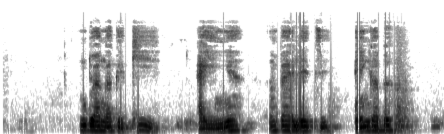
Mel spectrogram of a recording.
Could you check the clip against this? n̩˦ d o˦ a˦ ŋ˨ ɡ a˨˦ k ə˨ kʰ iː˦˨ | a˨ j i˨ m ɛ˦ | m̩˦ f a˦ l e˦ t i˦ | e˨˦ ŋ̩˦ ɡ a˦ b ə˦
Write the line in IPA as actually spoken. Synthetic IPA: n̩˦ d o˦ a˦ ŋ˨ ɡ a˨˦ k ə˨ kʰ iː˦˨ | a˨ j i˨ ɲ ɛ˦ | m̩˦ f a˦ l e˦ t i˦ | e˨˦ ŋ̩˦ ɡ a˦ b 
